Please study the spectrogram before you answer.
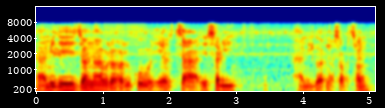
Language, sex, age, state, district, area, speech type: Nepali, male, 60+, West Bengal, Kalimpong, rural, spontaneous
